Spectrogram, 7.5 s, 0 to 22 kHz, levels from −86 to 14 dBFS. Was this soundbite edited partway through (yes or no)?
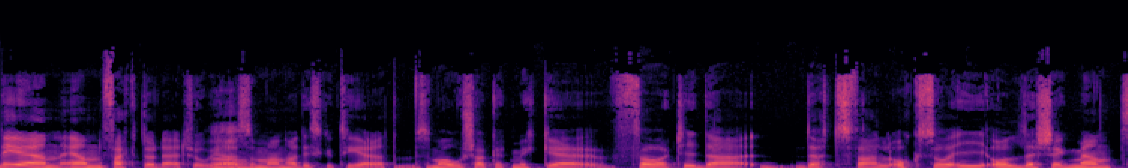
no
